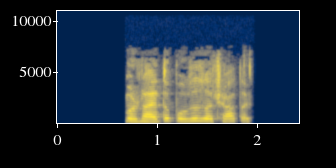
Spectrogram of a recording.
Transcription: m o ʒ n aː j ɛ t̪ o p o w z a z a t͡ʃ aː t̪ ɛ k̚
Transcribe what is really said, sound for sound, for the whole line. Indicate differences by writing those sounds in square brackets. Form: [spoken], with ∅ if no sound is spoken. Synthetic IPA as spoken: m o ʒ n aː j ɛ t̪ o p o w z [ɛ] z a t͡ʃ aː t̪ ɛ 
